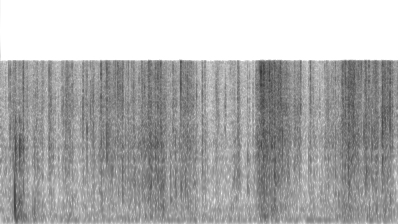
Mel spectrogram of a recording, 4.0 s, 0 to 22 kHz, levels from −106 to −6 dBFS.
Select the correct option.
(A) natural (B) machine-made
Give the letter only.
A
